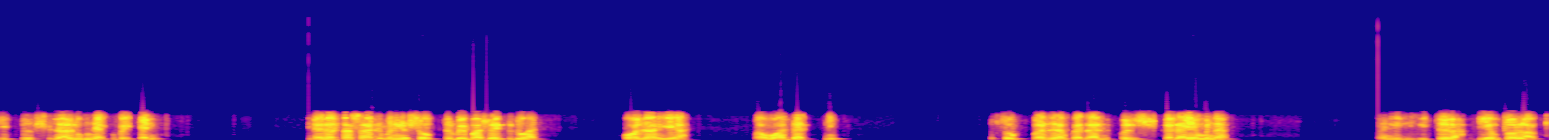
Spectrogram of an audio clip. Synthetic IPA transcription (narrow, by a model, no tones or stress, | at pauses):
kit̪əsəlaluməɲaʔkəbaiʔkani | idadat̪asadəmanusʊk̚t̪ərbebas̬dait̪uduɦan | kolahia | ŋʔa̰wadat̪̚ni | usʊk̚əadalamkadaʔanpəlskadajaməna̰ŋ | anidikit̪əlahdiabət̪ola̰ʔ̚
